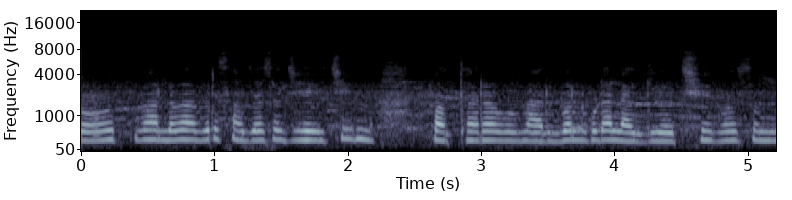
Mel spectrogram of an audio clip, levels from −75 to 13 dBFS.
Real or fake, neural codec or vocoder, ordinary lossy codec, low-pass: fake; codec, 16 kHz, 16 kbps, FreqCodec, larger model; none; none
